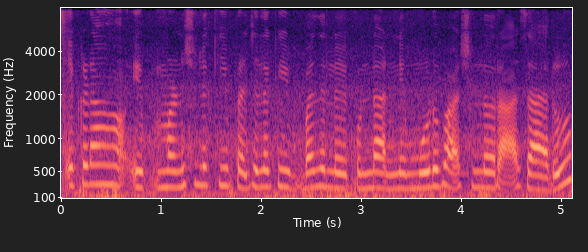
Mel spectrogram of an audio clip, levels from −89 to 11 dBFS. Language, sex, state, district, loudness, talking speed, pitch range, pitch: Telugu, female, Andhra Pradesh, Visakhapatnam, -13 LUFS, 105 wpm, 240-275 Hz, 255 Hz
